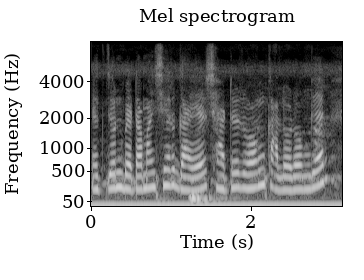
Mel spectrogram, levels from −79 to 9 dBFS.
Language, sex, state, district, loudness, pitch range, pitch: Bengali, female, Assam, Hailakandi, -13 LUFS, 205-245 Hz, 225 Hz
